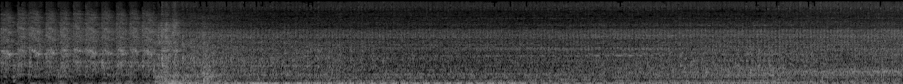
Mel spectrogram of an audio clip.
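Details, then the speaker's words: 2011 Ford S-Max 1.6 EcoBoost after repairing severe misfire and fuel leak near turbo, bad injector blamed: short crank, catches at once, smooth quiet even idle, no ticking, no leaks. "Sounds like an EcoBoost sewing machine. No leaks."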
